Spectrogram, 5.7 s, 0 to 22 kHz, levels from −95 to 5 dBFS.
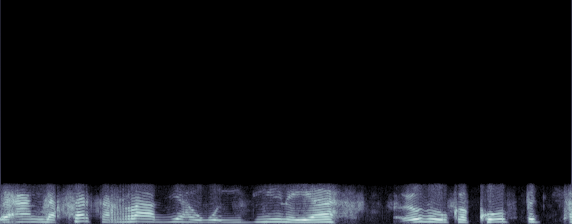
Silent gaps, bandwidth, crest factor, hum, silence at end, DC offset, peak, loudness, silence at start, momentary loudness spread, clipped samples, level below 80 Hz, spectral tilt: none; 4 kHz; 16 dB; none; 0 s; under 0.1%; -2 dBFS; -19 LUFS; 0 s; 13 LU; under 0.1%; -64 dBFS; -1 dB/octave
